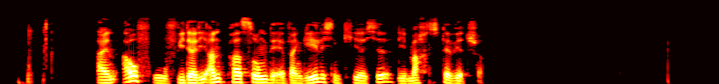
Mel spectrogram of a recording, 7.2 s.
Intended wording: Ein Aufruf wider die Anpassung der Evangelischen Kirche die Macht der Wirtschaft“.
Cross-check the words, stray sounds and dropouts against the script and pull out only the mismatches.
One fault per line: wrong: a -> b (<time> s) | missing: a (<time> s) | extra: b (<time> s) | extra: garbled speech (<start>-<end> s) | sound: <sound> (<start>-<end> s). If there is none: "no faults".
no faults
